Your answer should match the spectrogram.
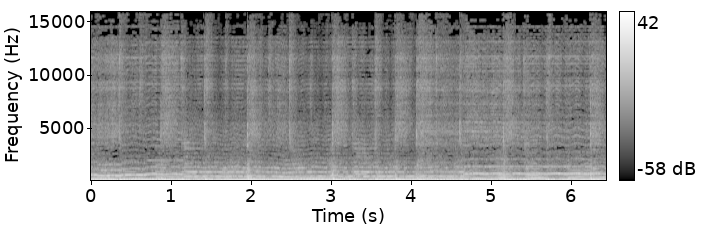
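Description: Live rock band playing loudly: electric guitars holding sustained lines over bass guitar and a drum kit, heard through the stage PA.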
